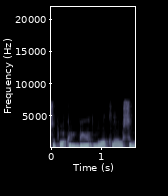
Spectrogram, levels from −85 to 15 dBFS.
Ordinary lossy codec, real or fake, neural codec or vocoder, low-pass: MP3, 64 kbps; fake; autoencoder, 48 kHz, 32 numbers a frame, DAC-VAE, trained on Japanese speech; 7.2 kHz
